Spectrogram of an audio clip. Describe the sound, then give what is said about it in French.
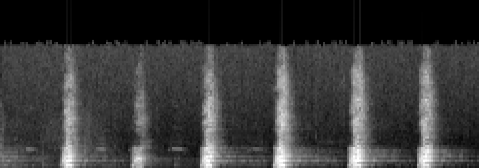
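A dog named Pistolet barks six times in a steady, evenly spaced rhythm, each bark short, loud and tonal with a clear mid-pitched ring, with quiet gaps and no talking in between. “Ouah, merci, Pistolet.”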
